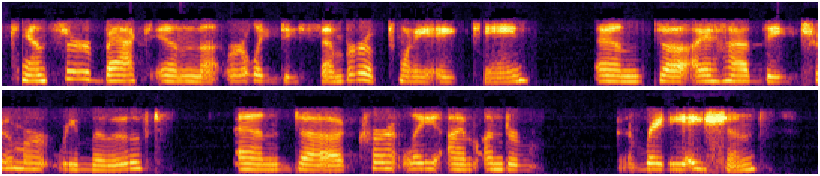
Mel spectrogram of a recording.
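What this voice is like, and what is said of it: Froggy, weak voice. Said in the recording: “my voice sounds a little froggy, a little weak. Well, it is, I guess, after so much radiation.”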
